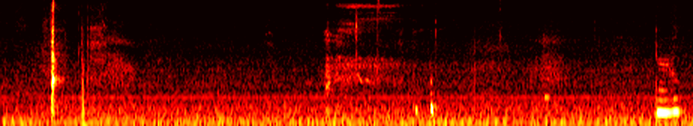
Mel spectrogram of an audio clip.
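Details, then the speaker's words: Bad hiccups in a girl: two or three brief, sharp, involuntary gulping sounds spaced several seconds apart in a quiet room. "You got the hiccups? Goodness. It's okay. It's okay. Poor girl."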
